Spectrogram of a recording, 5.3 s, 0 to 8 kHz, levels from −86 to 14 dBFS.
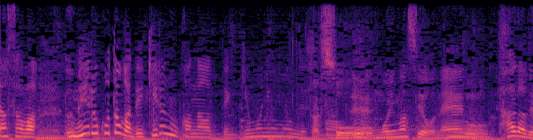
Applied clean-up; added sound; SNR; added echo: none; none; none; none.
